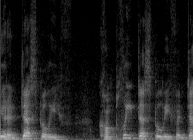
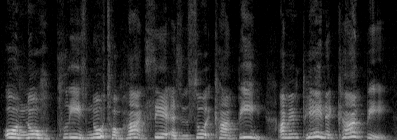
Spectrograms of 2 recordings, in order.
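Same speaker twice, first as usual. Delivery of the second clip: high, loud mock-tragic pleading; over-the-top tearjerker despair, pitched high; hammed-up movie anguish; 8 semitones higher, 4 dB louder, slower than usual. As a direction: wail in melodramatic disbelief. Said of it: "all the movies where you have to go".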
